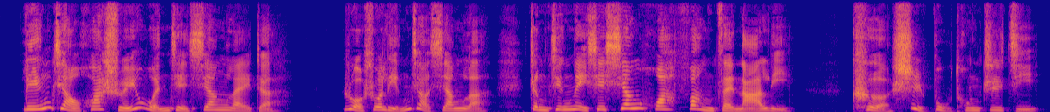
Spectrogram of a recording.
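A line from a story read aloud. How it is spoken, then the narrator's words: Scornful cold laugh. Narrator (Chinese): 金贵鼻孔里嗤嗤两声，拍着掌冷笑道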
